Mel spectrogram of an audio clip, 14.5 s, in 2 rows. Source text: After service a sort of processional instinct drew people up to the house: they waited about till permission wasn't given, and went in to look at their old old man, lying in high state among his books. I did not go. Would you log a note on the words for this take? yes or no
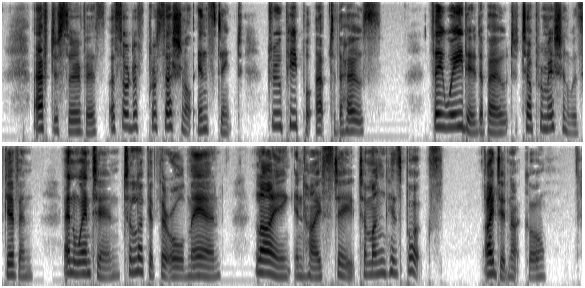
yes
